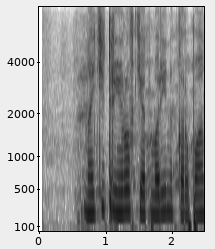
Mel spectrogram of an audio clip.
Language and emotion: Russian, neutral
